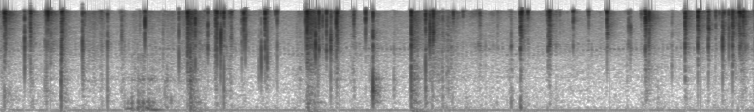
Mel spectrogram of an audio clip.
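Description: Irregular crinkling and tearing crackles as fingers peel the paper label seal off a plastic gacha capsule.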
